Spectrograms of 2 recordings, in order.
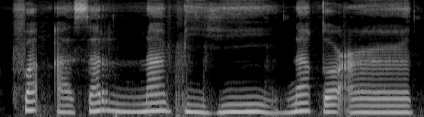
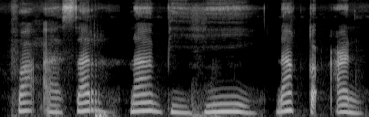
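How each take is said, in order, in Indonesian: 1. Kata terakhir berakhir dengan vokal panjang. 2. Kata terakhir berakhir dengan bunyi n.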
